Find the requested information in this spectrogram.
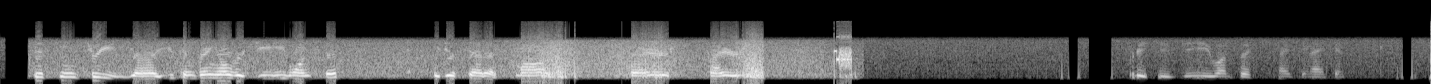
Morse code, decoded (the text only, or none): none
